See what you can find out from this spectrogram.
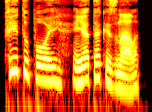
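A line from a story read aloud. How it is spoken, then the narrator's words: Sighing. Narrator (Russian): вздохнула Света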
